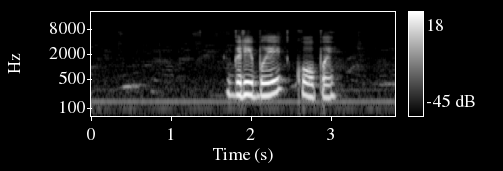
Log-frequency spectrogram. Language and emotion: Russian, neutral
